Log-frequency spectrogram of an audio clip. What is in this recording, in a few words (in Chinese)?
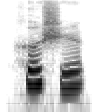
"核实", Chinese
